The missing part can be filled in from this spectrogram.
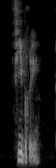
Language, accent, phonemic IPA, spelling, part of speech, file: French, France, /fi.bʁe/, fibré, verb / adjective, LL-Q150 (fra)-fibré.wav
- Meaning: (verb) past participle of fibrer; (adjective) fibrous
